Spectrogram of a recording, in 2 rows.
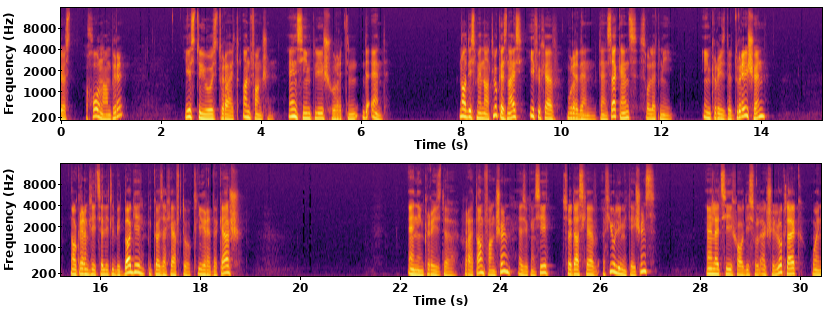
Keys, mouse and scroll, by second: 8.9 space, 10.9 space.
